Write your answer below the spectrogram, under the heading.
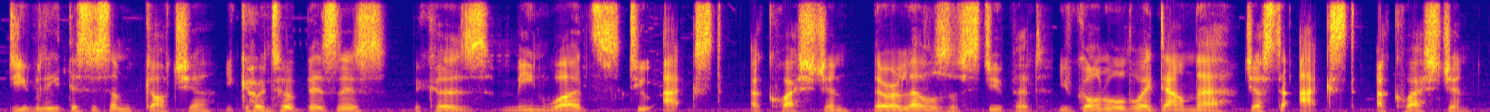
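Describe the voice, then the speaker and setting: A man's voice: mid-range voice, slight background noise. A man hosting a commentary on viral clips, talking in a sardonic, scolding way. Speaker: commentary show host.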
